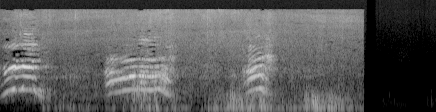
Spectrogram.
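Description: A child's high-pitched voice shouting three drawn-out calls, each rising and then falling in pitch, as if calling someone across a garden. A low rumble runs under the last two calls, and the sound cuts off abruptly near the end.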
